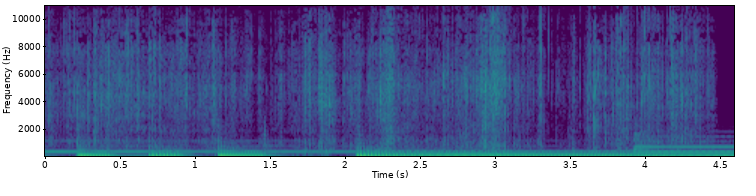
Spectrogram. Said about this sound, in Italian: L'audio è perfetto, sente il rumore del cellophane.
